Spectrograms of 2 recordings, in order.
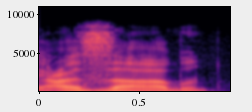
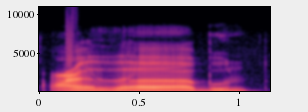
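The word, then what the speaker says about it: عذاب: Pronounce dhal without whistle. Adhabun. Do not say azabun. Read adhabun.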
